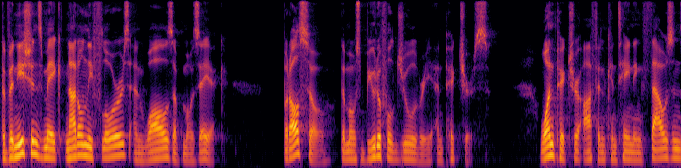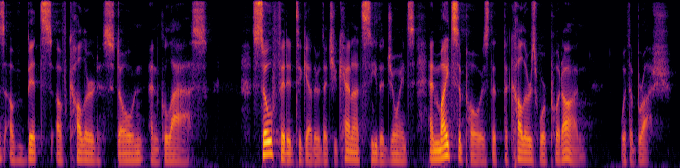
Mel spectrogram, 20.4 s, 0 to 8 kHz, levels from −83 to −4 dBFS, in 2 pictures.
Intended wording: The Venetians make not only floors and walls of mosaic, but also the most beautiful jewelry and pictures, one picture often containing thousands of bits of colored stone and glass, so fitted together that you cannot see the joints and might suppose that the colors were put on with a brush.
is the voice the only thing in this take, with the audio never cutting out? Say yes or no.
yes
